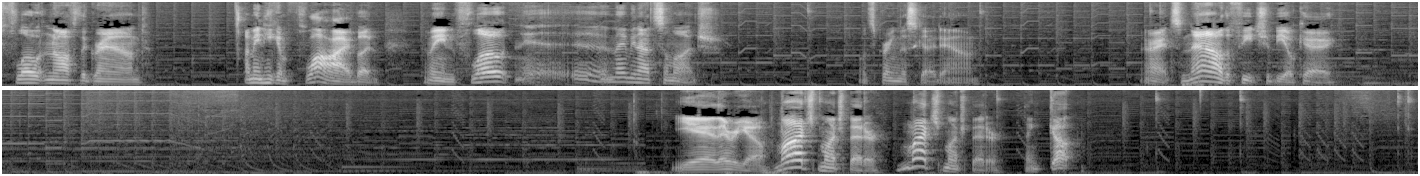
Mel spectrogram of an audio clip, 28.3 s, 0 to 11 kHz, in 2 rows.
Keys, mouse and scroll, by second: 8.0-11.6 drag, 11.7 space, 22.3 ctrl+Tab, 22.3 right click, 24.1 click, 25.6 click.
